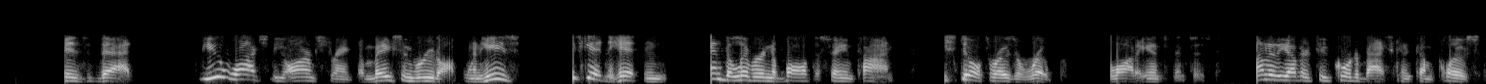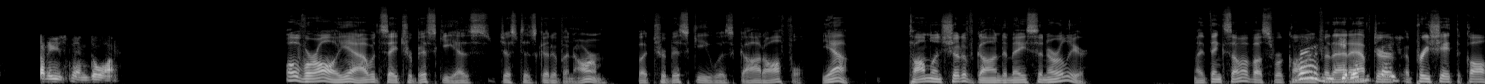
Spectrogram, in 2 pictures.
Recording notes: Quick Phone call from a listener. One listener calls in and tells us their thoughts on the upcoming matchup.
